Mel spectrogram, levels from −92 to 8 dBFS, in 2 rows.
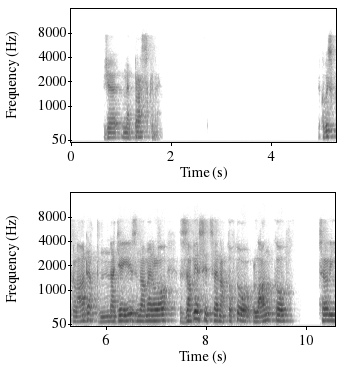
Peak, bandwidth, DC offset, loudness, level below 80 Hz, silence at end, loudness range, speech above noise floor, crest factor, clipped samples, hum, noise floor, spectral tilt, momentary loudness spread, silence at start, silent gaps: -6 dBFS; 8 kHz; under 0.1%; -24 LUFS; -72 dBFS; 0 s; 17 LU; over 67 dB; 18 dB; under 0.1%; none; under -90 dBFS; -7 dB/octave; 13 LU; 0.65 s; none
